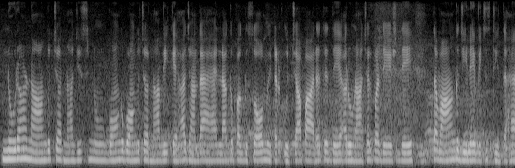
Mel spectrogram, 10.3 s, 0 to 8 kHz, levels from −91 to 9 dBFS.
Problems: background sounds at intervals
